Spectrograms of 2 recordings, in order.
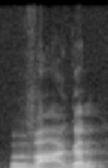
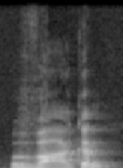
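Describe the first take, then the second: No difference in how they are said.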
